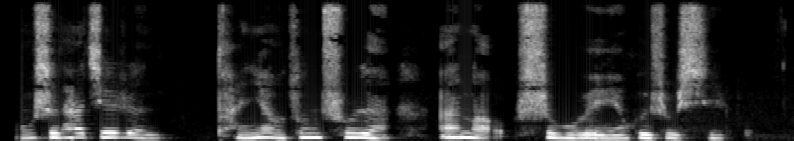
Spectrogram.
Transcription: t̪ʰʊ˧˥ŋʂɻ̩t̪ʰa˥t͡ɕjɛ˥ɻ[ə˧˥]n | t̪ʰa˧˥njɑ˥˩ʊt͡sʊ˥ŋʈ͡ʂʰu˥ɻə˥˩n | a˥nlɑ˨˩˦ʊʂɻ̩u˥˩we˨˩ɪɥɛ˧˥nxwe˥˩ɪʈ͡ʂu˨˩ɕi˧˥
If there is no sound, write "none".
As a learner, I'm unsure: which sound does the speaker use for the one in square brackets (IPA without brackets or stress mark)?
ə˥˩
